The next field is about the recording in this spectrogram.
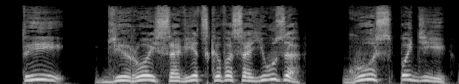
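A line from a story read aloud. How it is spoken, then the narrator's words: Exclamation. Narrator (Russian): воскликнула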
